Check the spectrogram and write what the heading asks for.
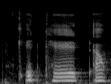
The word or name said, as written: k'iteet'aw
